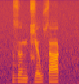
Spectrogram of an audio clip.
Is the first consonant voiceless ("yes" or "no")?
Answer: no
